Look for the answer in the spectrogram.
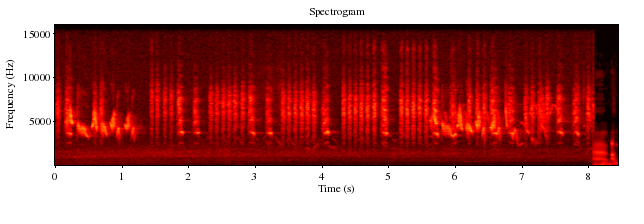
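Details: Sedge Warbler singing almost continuously on a local patch, manic and chattery: rapid grating pulsed rattles alternate with tumbling high warbled phrases for about eight seconds, then a short loud noise at the end.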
